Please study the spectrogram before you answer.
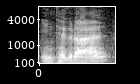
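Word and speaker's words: integral: 읽을 땐 인테그랄이라고 읽어요. 전혀 상관없게 생겼지만 인테그랄이라고 읽습니다. 인테그랄 fx dx, 이게 미분하면 fx가 되는 놈이라는 뜻의 기호예요.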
